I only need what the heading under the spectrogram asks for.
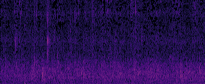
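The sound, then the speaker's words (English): Steady rain pours down, a dense, even hiss of countless drops with faint scattered patters, continuous, with no voices or other sounds. “I would actually consider the rain to be one of my simple pleasures.”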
